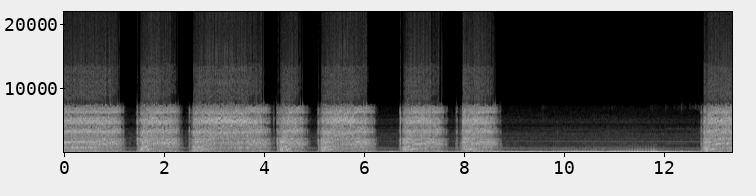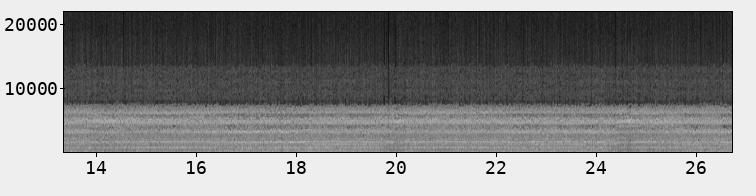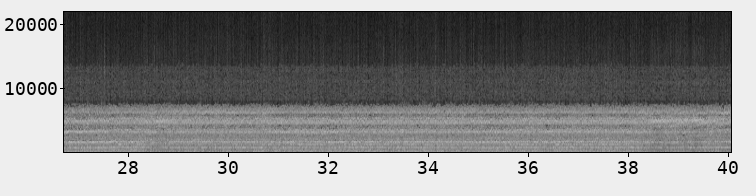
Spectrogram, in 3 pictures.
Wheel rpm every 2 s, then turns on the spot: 120, 120, 60, 50, 20, 0, 100, 230, 220, 230, 230, 230, 220, 220, 230, 230, 230, 230, 230, 220.
none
